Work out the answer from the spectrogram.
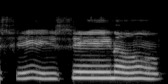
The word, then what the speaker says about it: शेषेण: दीदी मुझे ये पूछना था, जो फर्स्ट लाइन है श्रुत्वा धर्मान शेषेणे है या शेषेना? दीदी उससे लास्ट वाला वर्ड उच्चारण बता दीजिए। शेषेण। पढ़ा? हाँ, ण पूर्ण जी, है, जी। कोई भी मात्रा के बिना, लेकिन पूर्ण।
